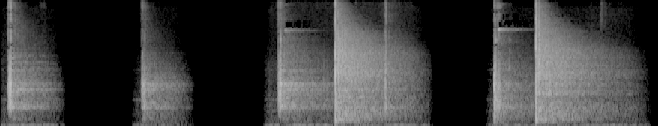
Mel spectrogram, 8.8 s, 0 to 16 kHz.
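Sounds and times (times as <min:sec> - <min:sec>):
basketball bouncing: 0:03.8 - 0:05.6, 0:06.6 - 0:08.4.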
